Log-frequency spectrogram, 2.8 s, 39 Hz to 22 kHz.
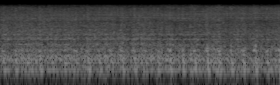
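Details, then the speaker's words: Classic Pontiac that sat about 30 years, after solvent treatment and a hard run without overheating: an even, steady idle with no knocking or misses. It still smokes slightly, and the number-three cylinder is suspected. "Runs like a Swiss watch. And I ain't kidding you."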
